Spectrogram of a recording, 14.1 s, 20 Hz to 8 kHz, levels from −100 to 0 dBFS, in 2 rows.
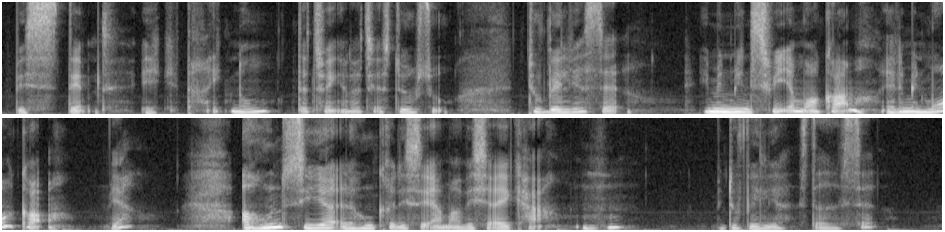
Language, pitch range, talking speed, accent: Danish, 170-255 Hz, 180 wpm, native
